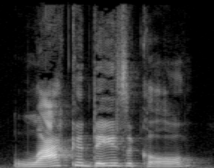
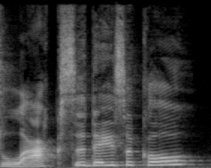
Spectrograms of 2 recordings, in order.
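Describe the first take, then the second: First: The first syllable sounds like 'lack'. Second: The first syllable sounds like 'lax'. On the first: The speaker calls it right. "I said the word lackadaisical" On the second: The speaker calls it wrong. "which I thought was lackadaisical, which I could make a whole argument for, like the word lax"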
